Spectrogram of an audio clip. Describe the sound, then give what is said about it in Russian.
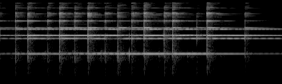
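A small hand bell taken from a desk rings in a quick run of many bright, high, metallic strokes, each leaving a clear ringing tone, with the final strike left to fade out alone. “улыбнулся царь и взял со стола стоящий тут же небольшой колокольчик.”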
